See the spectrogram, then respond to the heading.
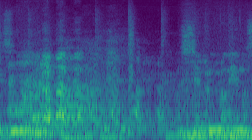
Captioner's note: audience laughs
